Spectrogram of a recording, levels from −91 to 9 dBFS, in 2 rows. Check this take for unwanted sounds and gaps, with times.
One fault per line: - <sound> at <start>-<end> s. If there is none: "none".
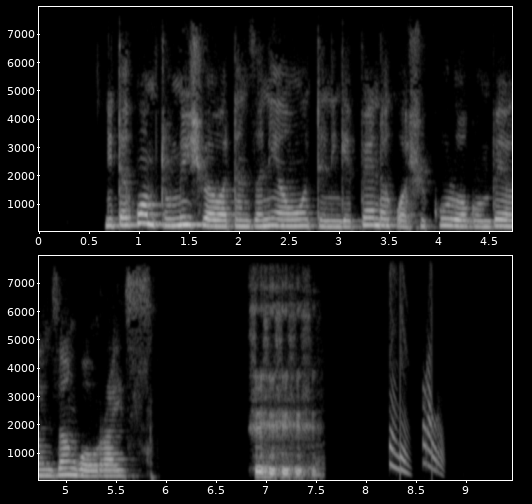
- laugh at 6.8-7.6 s
- chirp at 8.2-8.8 s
